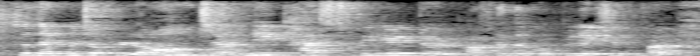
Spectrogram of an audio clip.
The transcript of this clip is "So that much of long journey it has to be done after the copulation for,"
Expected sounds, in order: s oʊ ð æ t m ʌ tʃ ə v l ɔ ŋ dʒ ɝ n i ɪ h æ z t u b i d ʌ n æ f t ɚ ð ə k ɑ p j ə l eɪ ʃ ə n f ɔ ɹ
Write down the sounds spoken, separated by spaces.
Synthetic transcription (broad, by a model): s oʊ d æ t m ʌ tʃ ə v l ɔ ŋ dʒ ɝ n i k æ s t u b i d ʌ æ f t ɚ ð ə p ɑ p j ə l eɪ ʃ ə n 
